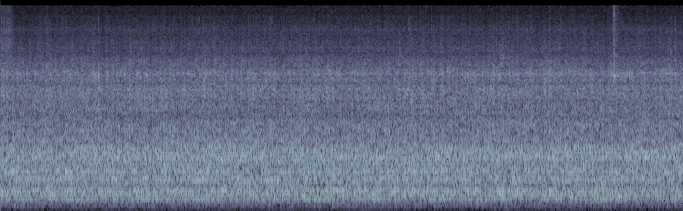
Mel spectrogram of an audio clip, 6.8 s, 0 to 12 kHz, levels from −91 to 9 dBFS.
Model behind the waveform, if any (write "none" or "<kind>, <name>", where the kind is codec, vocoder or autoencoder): vocoder, BigVGAN v2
